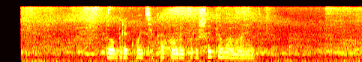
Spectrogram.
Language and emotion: Russian, neutral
